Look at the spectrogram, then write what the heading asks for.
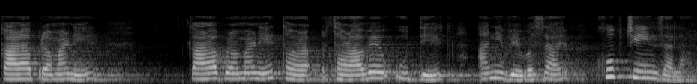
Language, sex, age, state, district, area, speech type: Goan Konkani, female, 18-30, Goa, Bardez, urban, spontaneous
